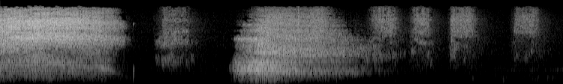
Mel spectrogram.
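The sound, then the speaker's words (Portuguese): Deep breathing: a long, loud breath filling the lungs, a pause, then a second long breath, followed by a few short, softer breaths. “Respira profundamente. Se conecta com seu corpo. Deixa o ar encher seus pulmões. Faz comigo.”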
